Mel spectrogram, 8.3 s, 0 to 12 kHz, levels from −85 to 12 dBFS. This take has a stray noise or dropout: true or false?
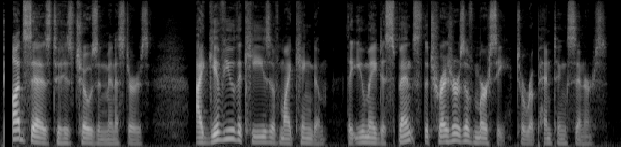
true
